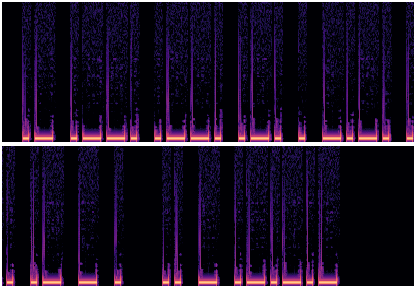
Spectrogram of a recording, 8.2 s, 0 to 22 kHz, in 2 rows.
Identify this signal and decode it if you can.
Morse code, heard as a keyed tone, about 20 wpm, 700 Hz. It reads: APPRECIATE IT.
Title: Sentences from Top 1300 Words 20wpm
